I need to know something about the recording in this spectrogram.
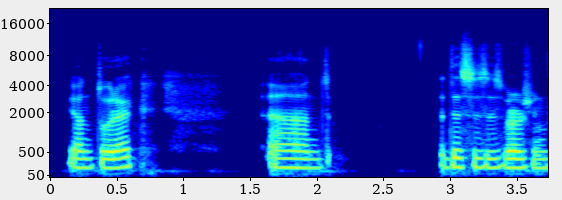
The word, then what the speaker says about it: Jan Turek: gentleman that's jan turek that's i believe how you pronounce it yantorek and this is his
